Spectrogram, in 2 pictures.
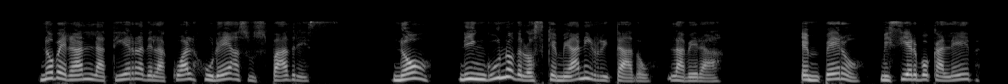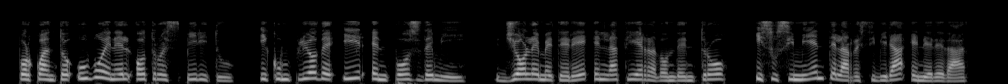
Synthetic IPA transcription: no̞βe̞ɾanlat̪je̞raðe̞lakwalxuɾe̞asuspaðɾe̞s | no̞ | nĩŋɡuno̞ðe̞lo̞ske̞me̞anirit̪aðo̞laβe̞ɾa | e̞mpe̞ɾo̞ | misje̞ɾβo̞kale̞β | po̞ɾkwant̪o̞ʔuβo̞ene̞lo̞t̪ɾo̞espiɾit̪u | ikumpljo̞ðe̞ʔiɾempo̞zðe̞mi | ʝo̞le̞met̪e̞ɾe̞ʔenlat̪je̞raðo̞nd̪e̞ːnt̪ɾo̞ | isusimje̞nt̪e̞lare̞siβiɾaʔe̞ne̞ɾeðað

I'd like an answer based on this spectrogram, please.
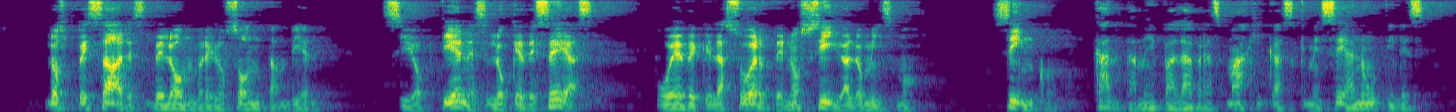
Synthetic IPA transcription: lo̞spesaɾezðelombɾelo̞so̞nt̪ambje̞n | sioβt̪jeneslo̞keðeseas | pweðekelasweɾt̪eno̞siɣalo̞mismo | siŋko | kant̪amepalaβɾasmaxikaskemeseanut̪iles

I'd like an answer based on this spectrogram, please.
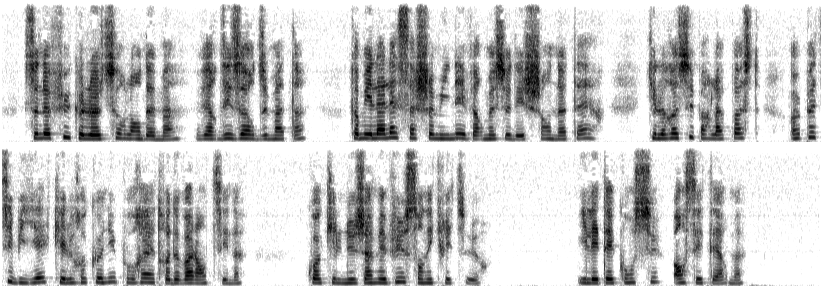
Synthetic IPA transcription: sənəfykələt̪uːʁlɑ̃d̪əmɛ̃vɛʁd̪izœːʁd̪ymat̪ɛ̃ | kɔmilalɛsaʃəminevɛʁməsjød̪eʃɑ̃nɔt̪ɛːʁ | kʲilʁəsypaʁlapɔst̪ | œ̃pət̪ibijɛkʲilʁəkɔnypuʁɛːt̪χəd̪əvalɑ̃t̪ʰin | kwakilnyʒamɛvysɔ̃nekχit̪ʰyːʁ | ilet̪ɛkɔ̃syɑ̃set̪ɛʁm

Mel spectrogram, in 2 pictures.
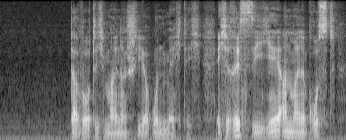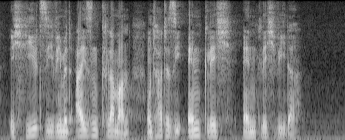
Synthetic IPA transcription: d̥aːvʊɐtɪçmaɪnɐʃiːɐʔʊnmɛçtʰɪçʔɪçʁɪsz̥iːjeːʔanmaɪnəbʁʊstʔɪçhiːltz̥iːviːmɪtʔaɪzn̩kʰl̥amɐnʔʊnthatəziːʔɛntʰlɪçʔɛntʰlɪçv̥iːdɐ

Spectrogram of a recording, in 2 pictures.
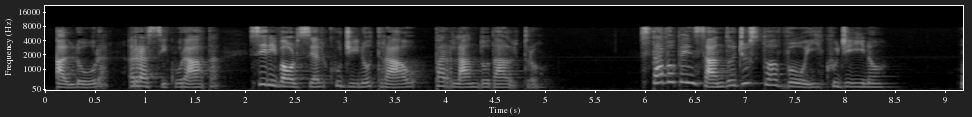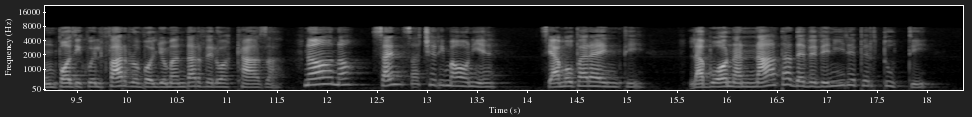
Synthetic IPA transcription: alːoːɾa̰ | rasːikuɾaːt̪a | siɾivɔlsealkud͡ʒiːnot̪ɾaːoparland̪od̪alt̪ɾo̰ | st̪aːvopensand̪od͡ʒust̪oavːoːjkʰud͡ʒiːno | umpɔd̪ikwelfarːovɔʎːomand̪arveloakːaːza̰ | nɔnɔsɛnt̪sat͡ʃeɾimɔːnje | sjaːmopaɾɛnt̪i | labwɔːnaːnːaːt̪ad̪ɛːveveniːɾepert̪ut̪ːi

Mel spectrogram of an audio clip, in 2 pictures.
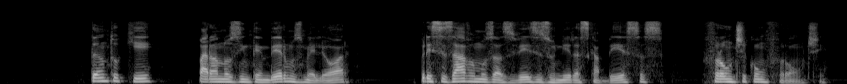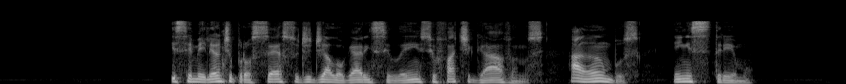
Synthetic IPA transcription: t̪ɐ̃nt̪ʊkɪ | paɾɐnʊzẽnt̪ẽnd̪eɾmʊzmeʎɔɾ | pɾesizavɐmʊzazvezɪzuniɾɐskabesɐs | fɾõnt͡ʃɪkõfɾõ̰nt͡ʃɪ̥ | ɪsemeʎɐ̃nt͡ʃɪpɾosɛsʊd͡ʒɪd͡ʒialoɡaɾẽj̃silẽsjʊfat͡ʃiɡavɐnʊ̰s | aɐ̃mbʊs | ẽj̃est̪ɾẽmʊ

